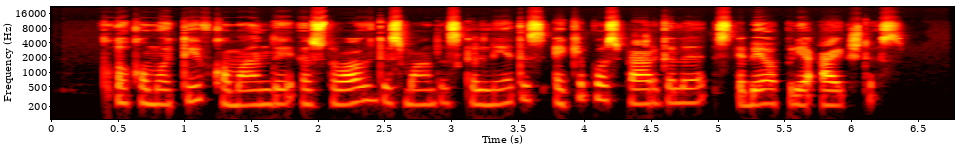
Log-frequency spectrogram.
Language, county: Lithuanian, Vilnius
